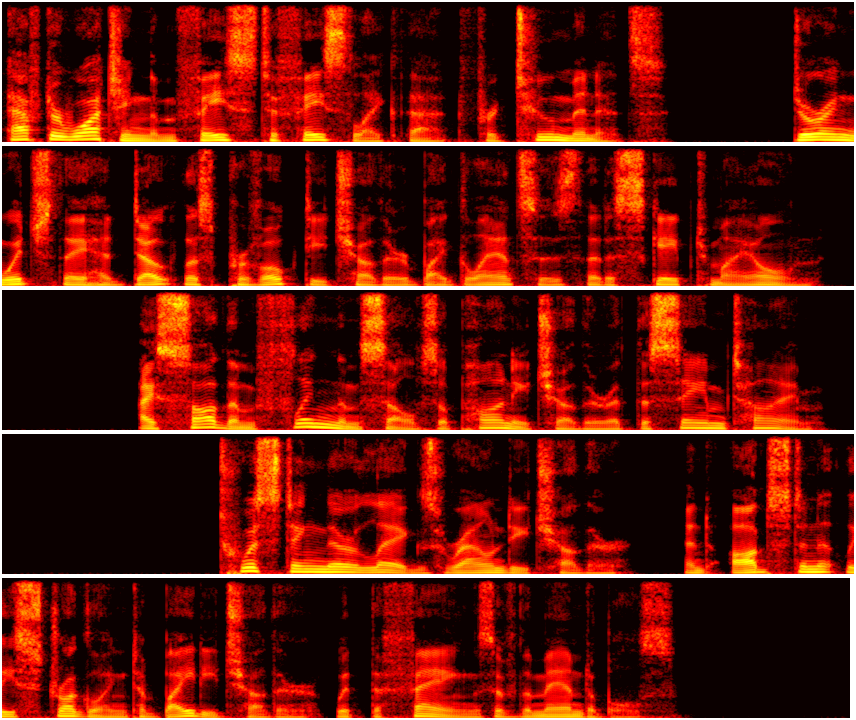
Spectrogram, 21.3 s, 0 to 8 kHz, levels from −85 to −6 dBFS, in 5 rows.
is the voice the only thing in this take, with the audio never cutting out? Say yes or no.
yes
